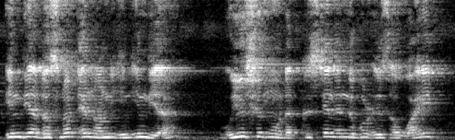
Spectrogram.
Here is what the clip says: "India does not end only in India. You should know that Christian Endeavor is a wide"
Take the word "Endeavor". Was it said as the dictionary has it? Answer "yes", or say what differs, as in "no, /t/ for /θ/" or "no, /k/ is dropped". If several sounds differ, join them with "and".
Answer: no, /b/ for /v/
